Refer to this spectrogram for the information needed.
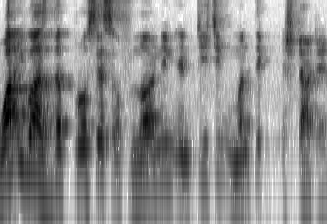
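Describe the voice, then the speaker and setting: High male pitch with very wide swings. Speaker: Islamic madrasa teacher. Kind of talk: lecture. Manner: simple deliberate speech.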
